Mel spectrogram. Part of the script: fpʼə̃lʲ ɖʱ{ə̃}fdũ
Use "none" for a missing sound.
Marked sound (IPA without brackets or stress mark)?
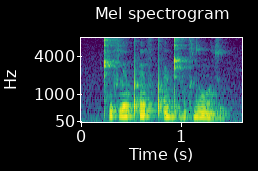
ə̃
